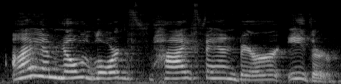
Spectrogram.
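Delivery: put-on high, loud, slow boyish retort; loud mock-haughty boy retorting. A narrator's reading. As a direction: fire it back with mock pride. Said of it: "retorted Hecate".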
